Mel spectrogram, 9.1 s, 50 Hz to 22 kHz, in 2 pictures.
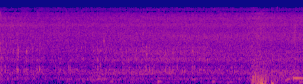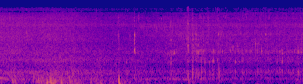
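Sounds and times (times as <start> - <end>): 
carbonated water fizzing and popping: 0.0 - 9.0
low thumps: 3.8 - 4.2.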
